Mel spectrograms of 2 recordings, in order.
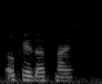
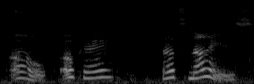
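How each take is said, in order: First: It is said flat and blunt. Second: It is said warmly and friendly.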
